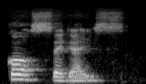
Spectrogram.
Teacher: a sílaba tônica, é a terceira. Có, ou seja, é a antepenúltima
